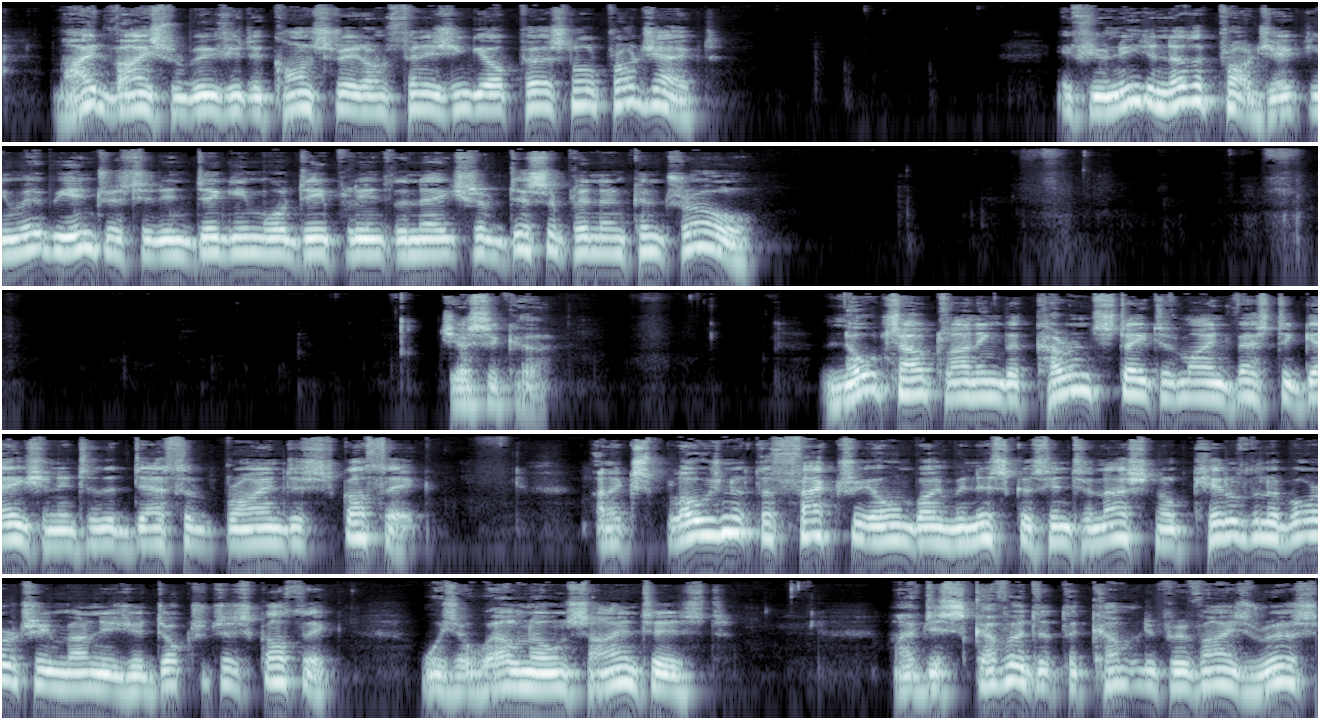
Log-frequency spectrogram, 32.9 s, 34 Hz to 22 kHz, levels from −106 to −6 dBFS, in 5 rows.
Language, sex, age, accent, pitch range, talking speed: English, male, 60-79, British, 145-180 Hz, 135 wpm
